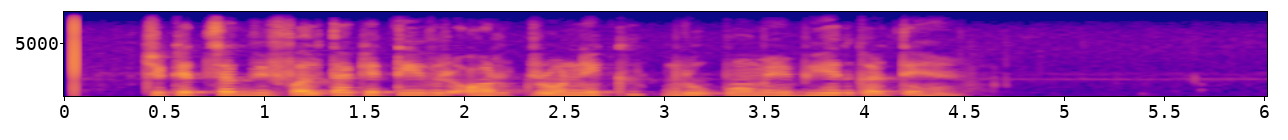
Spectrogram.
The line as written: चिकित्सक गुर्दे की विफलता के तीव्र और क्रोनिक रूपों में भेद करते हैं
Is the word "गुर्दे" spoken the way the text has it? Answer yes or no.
no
